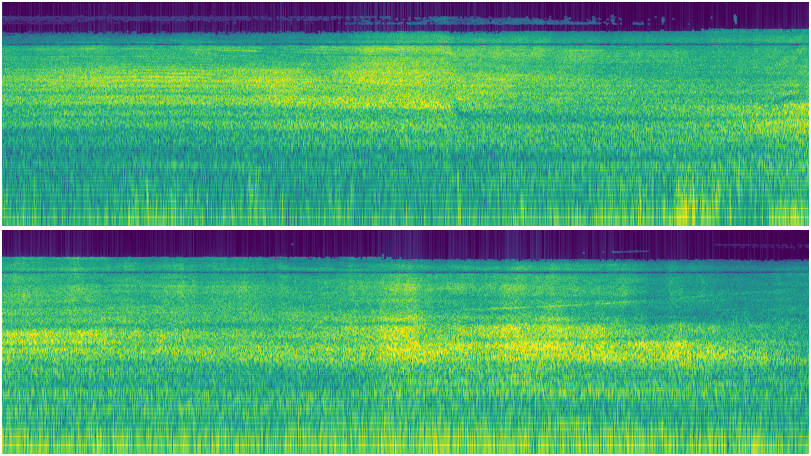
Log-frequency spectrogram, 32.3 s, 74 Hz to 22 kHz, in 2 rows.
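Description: Rolls-Royce Trent XWB jet engines of an Airbus A350-900 running as the airliner rolls along the runway. It is a steady, loud jet sound with a faint whine, and it grows louder about halfway through and again later on.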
